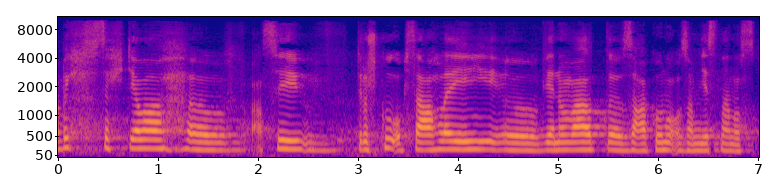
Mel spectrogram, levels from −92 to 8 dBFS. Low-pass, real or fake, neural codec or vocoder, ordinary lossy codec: 9.9 kHz; fake; autoencoder, 48 kHz, 32 numbers a frame, DAC-VAE, trained on Japanese speech; MP3, 48 kbps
